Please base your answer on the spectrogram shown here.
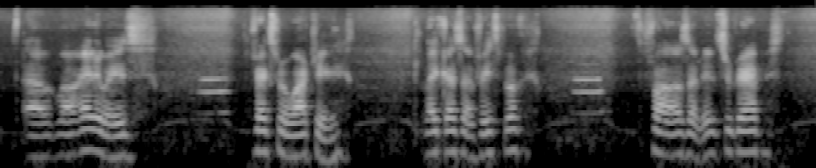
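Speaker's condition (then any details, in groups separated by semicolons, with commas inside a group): Muscular dystrophy, Duchenne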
